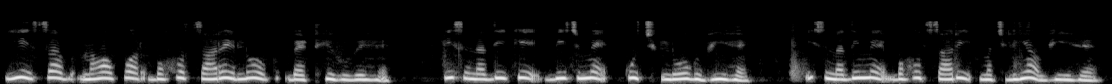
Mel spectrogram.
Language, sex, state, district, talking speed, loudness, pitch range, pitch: Hindi, female, Bihar, Saran, 150 wpm, -11 LUFS, 225-290 Hz, 255 Hz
